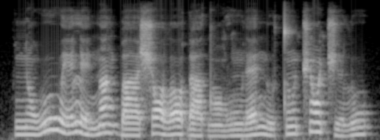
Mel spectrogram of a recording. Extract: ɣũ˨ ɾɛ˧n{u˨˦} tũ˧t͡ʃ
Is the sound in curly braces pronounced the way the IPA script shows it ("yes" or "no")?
no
